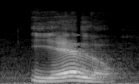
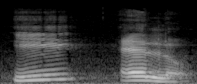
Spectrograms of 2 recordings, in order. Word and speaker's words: hielo: First up here, we have for ice, we have hielo. Hielo, hielo. So we're not going to pronounce the H here.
